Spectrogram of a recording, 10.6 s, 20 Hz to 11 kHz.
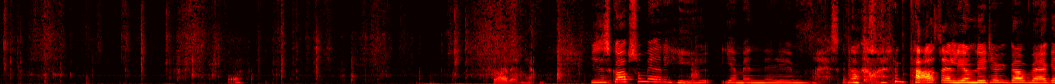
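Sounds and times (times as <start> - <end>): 
papers rustling and shuffling: 0.0 - 7.1
speech: 5.0 - 10.5.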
